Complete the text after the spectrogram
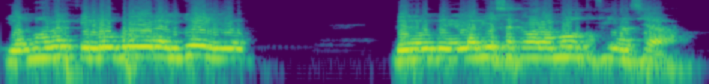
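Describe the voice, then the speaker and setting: A male pastor preaching a sermon in a high, warm, mellow voice. He tells stories from the pulpit and keeps asking the congregation if they are following. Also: fairly even intonation, a little fast, lo-fi sound, faint music behind. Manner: storytelling preacher who checks in with the congregation. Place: church service.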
